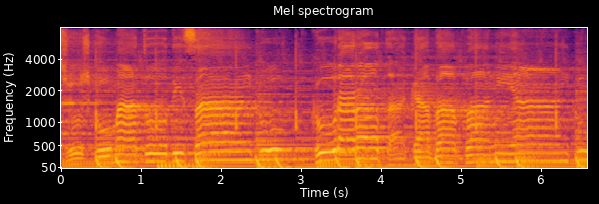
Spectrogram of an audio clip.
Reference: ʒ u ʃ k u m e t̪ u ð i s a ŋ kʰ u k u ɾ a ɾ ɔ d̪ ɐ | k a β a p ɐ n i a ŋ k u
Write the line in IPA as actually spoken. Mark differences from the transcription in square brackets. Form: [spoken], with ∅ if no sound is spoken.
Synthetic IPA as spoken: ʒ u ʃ k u m [a] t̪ u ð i s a ŋ [k] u k u ɾ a ɾ ɔ [t̪] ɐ | k a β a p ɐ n i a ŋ k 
